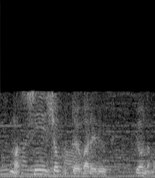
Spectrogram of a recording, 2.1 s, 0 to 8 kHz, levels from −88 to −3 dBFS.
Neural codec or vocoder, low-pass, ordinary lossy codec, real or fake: none; 7.2 kHz; AAC, 16 kbps; real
